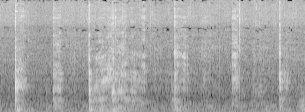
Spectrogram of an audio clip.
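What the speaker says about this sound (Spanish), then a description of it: "Solo salteada, no frita, no cruda, salteada" Food sautéing in a pan for an omelette, with soft sizzling beneath repeated scraping strokes of a utensil at an uneven rhythm, close and moderately loud.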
